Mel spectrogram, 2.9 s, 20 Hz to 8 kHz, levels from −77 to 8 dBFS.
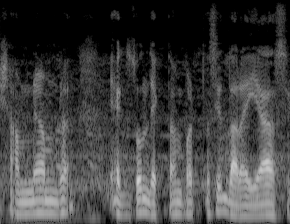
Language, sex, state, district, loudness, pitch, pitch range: Bengali, male, Tripura, Unakoti, -19 LUFS, 110 Hz, 100-120 Hz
